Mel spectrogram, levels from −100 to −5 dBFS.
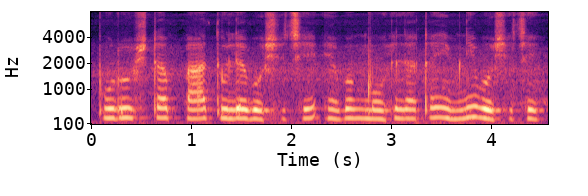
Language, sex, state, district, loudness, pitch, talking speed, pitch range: Bengali, female, West Bengal, Cooch Behar, -17 LUFS, 235 Hz, 105 wpm, 230-245 Hz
